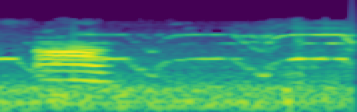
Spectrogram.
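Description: ambulance siren passing by

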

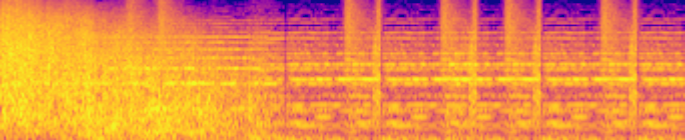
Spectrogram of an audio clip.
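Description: thunderstorm sound effect

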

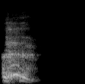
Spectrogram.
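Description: sneeze

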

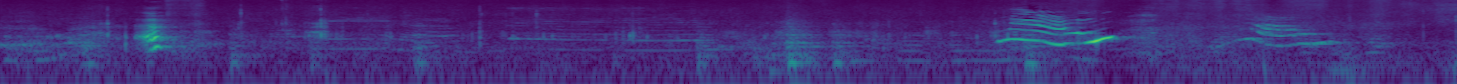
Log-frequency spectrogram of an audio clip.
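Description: cat meowing

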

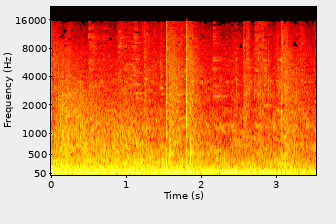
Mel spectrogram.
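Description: distant explosions

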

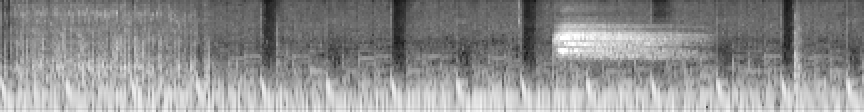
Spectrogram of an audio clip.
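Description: water being poured

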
